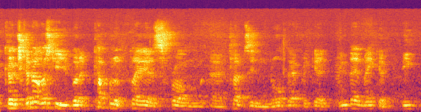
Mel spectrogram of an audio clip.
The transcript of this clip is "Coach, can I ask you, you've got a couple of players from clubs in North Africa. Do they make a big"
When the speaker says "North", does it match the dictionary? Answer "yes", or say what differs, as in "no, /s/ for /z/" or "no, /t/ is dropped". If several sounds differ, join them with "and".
yes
